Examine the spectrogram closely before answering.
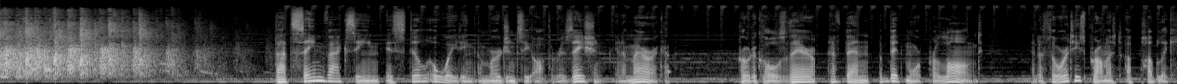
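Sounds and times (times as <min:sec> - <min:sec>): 
few people clapping: 0:00.0 - 0:02.8
speech: 0:02.8 - 0:11.7.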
